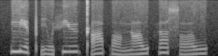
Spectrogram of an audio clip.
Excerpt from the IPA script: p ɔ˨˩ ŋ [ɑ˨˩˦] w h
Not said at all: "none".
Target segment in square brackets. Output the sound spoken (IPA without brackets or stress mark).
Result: ɑ˨˦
